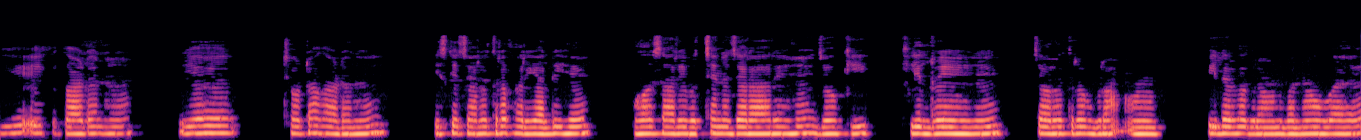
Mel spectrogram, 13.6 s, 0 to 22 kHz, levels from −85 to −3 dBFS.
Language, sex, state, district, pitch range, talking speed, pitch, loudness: Hindi, female, Bihar, Muzaffarpur, 190-200 Hz, 155 wpm, 195 Hz, -19 LUFS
